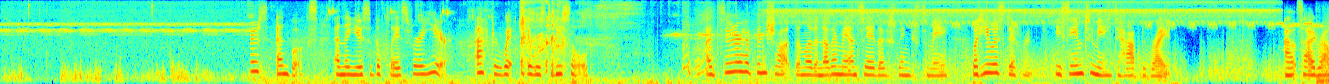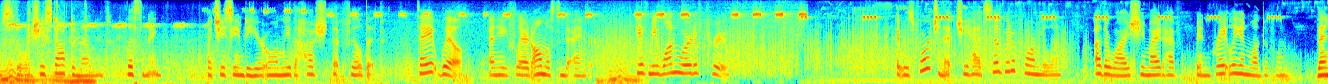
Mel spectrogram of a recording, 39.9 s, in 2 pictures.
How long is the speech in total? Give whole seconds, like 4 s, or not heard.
30 s.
